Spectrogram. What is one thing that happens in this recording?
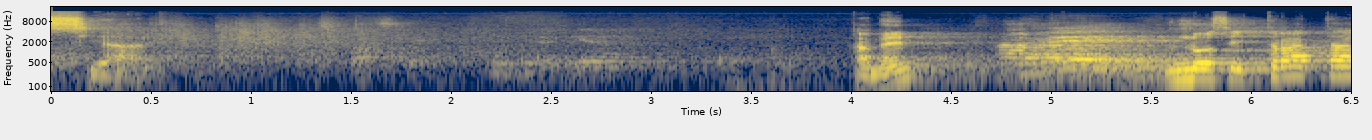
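A man speaks calmly into a microphone in a slightly echoing room.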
